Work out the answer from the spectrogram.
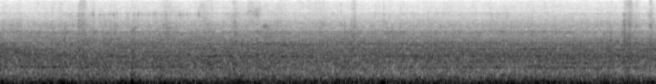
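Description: Zoo train running steadily along its track around a curve, heard from an open passenger car: a continuous low rumble of the locomotive and the wheels on the rails.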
